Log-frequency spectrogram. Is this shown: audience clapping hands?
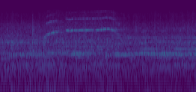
yes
